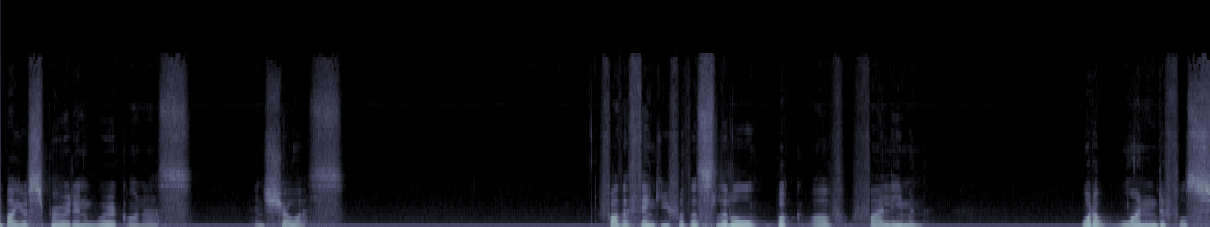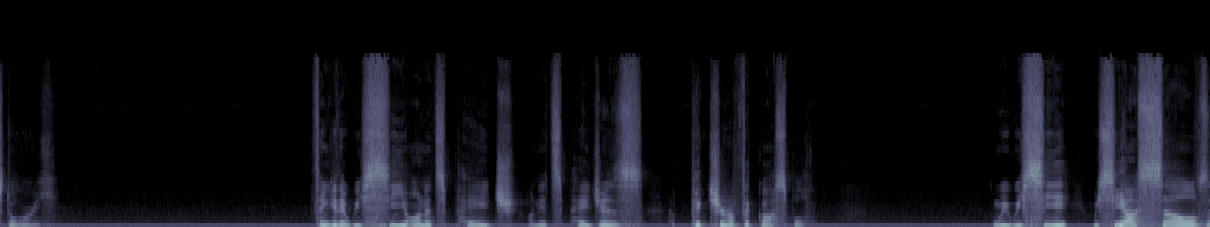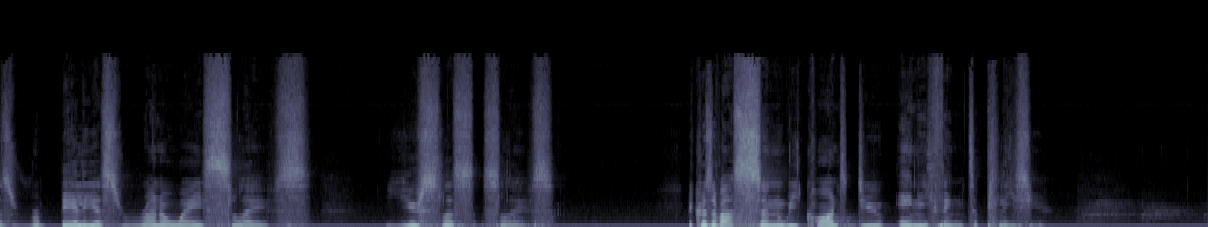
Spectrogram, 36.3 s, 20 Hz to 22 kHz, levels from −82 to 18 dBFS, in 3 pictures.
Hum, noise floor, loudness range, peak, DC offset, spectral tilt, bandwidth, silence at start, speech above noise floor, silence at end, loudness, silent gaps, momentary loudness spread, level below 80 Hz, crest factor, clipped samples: none; -57 dBFS; 10 LU; -6 dBFS; 2%; -5.5 dB/octave; 17 kHz; 0 s; 33 dB; 1.65 s; -25 LUFS; none; 14 LU; -44 dBFS; 22 dB; under 0.1%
